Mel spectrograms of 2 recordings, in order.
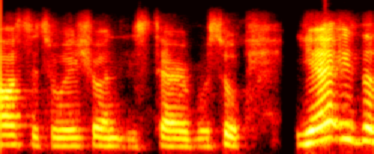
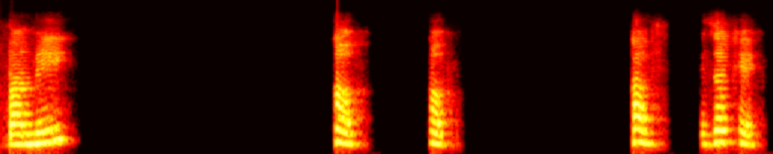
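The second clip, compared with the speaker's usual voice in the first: tender. Real, not acted. Comforting sick dog.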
